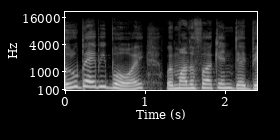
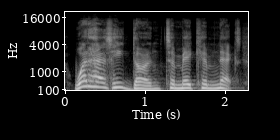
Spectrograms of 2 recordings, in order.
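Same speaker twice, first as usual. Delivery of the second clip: ordinary talk, nothing marked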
